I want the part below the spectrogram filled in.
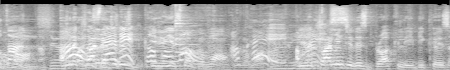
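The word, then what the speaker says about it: coq au vin: go for, I don't even know how to pronounce it. It's like a chicken, it's a French name. Coq-au-vent. Well done. Oh, is that it? Coq-au-vent.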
